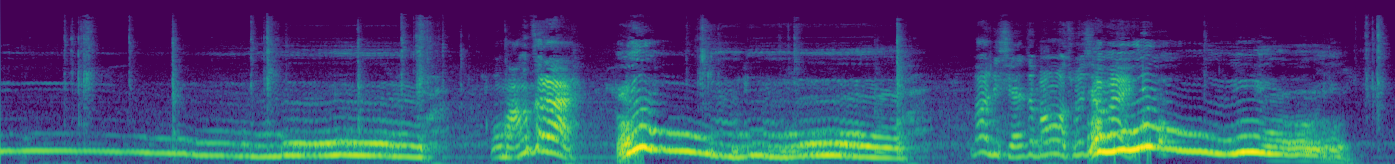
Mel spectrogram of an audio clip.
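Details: Pet Alaskan Malamute Luoluo howls repeatedly in a small room, a long even tone that rises and falls, then choppy yodelling bursts with sharp upward swoops, broken by short pauses, with a person talking.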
